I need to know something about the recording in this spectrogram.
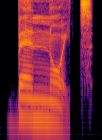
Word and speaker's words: Benoit: I pronounced the name slowly. Benoit.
